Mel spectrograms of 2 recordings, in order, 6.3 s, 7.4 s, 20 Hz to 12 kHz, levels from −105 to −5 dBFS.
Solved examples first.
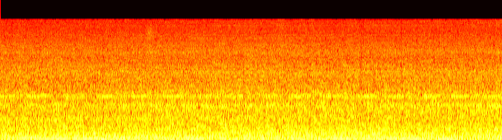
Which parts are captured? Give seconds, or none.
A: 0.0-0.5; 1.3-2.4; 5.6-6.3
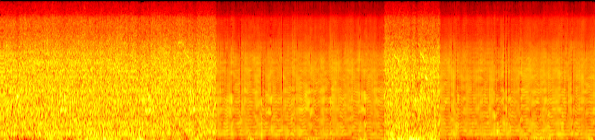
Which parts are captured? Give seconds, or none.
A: 0.0-2.7; 4.8-5.5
